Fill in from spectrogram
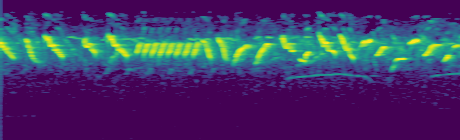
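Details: Pleci, the Oriental white-eye, sings a busy high-pitched warble of swept notes and a short rapid trill, with a faint long thin whistle in the background, played to restore lively singing.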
